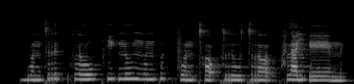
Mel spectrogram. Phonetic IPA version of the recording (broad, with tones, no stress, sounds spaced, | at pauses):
b o˨˩ n t r ɯ˥˩ k̚ pʰ l oː˥˩ w pʰ i˥˩ ʔ n uː˥˩ ŋ u˦˥ n p ɯ˥˩ k̚ f o˨˩ n tʰ ɔ˨˩ ʔ k r uː˨˩ t r ɔː˨˩ t̚ pʰ l a˧ j ʔ eː˨˩ m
